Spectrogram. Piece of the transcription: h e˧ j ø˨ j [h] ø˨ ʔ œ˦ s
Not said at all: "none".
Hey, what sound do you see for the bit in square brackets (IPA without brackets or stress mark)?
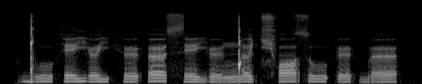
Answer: h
